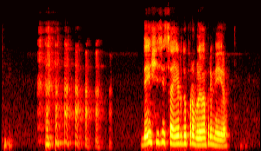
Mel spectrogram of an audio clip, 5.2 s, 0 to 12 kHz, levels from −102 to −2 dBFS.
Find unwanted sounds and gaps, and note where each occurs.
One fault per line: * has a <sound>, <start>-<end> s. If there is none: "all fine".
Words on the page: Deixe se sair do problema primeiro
* has a laugh, 0.7-2.3 s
